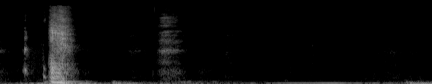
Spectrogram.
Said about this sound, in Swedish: Om ni undrar vad det var som lät, så var det tre stycken nysningar, tror jag. Jag tror jag nyste ut all sån här rök från scenen.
